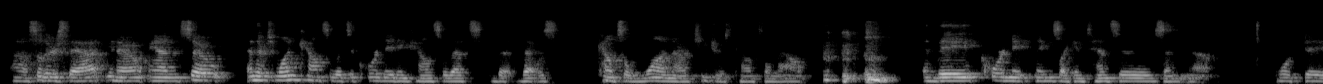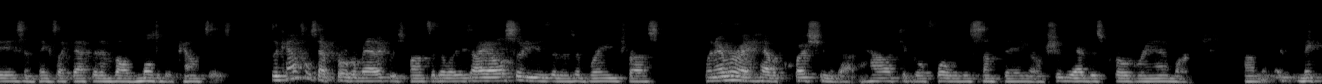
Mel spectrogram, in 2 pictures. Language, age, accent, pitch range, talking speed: English, 50-69, American, 135-160 Hz, 180 wpm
